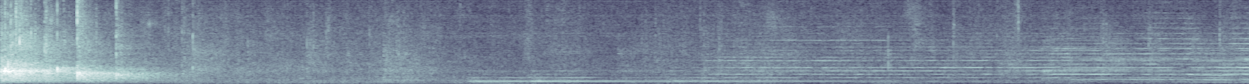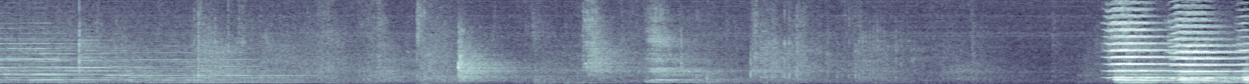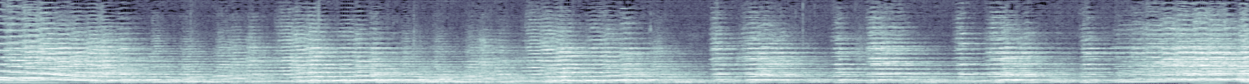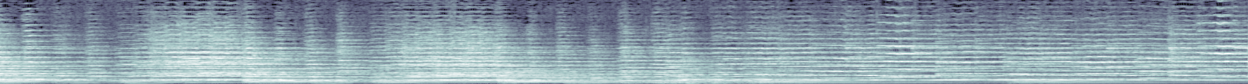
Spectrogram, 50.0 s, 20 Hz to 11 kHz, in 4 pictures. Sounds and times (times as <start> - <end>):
Violin, fiddle: 4.7 - 15.8, 23.5 - 49.9.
